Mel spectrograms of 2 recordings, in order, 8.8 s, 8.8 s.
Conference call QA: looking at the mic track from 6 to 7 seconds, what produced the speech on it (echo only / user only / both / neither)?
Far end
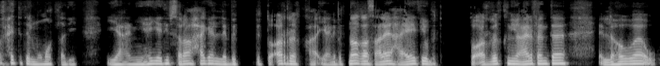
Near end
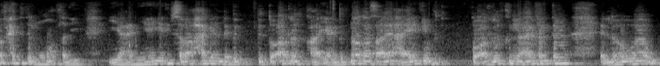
echo only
